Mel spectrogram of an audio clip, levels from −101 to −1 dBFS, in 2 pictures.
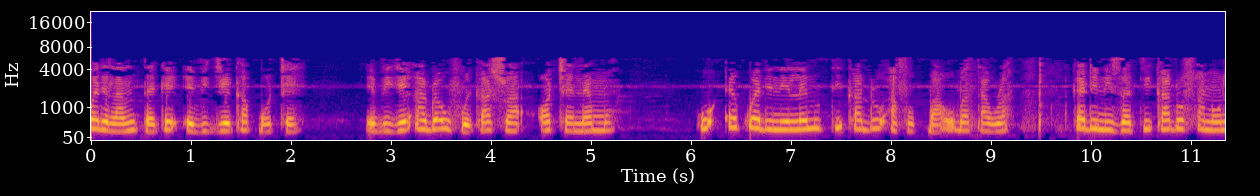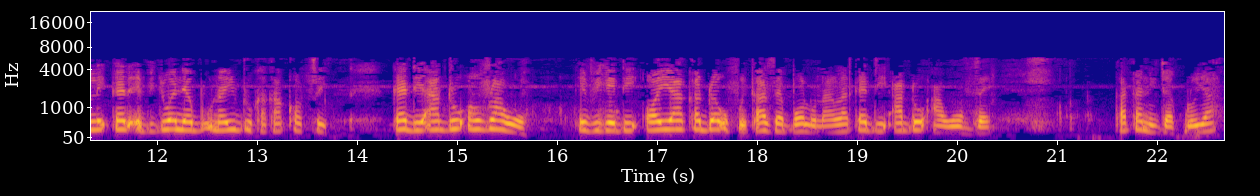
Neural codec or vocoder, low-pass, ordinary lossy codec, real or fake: none; 7.2 kHz; MP3, 24 kbps; real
